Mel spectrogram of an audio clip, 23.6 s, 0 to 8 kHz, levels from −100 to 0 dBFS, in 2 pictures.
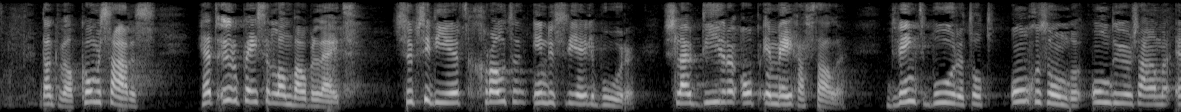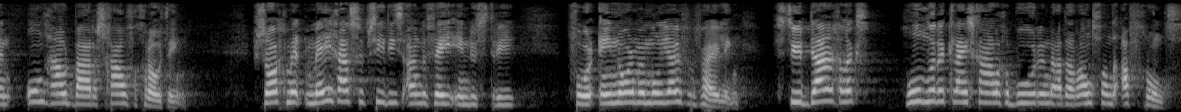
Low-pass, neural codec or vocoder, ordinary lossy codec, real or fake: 7.2 kHz; vocoder, 22.05 kHz, 80 mel bands, Vocos; none; fake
